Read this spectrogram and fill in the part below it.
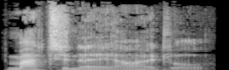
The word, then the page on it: matinee idol: British English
